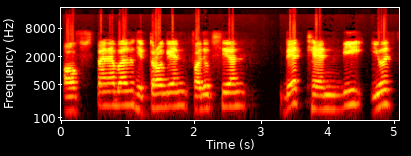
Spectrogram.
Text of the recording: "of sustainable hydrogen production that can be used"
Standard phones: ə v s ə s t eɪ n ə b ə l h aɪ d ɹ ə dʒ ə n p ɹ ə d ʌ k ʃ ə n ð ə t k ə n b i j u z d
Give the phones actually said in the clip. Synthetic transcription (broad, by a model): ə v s s t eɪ n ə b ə l h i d ɹ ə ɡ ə n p ɹ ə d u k s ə n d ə t k ə n b i j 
